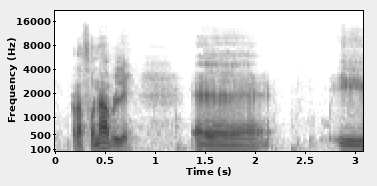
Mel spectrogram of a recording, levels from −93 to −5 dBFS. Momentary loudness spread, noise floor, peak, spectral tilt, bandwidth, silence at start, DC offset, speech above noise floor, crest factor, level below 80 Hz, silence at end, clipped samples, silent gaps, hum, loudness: 20 LU; -65 dBFS; -12 dBFS; -5.5 dB/octave; 15 kHz; 0.15 s; under 0.1%; 31 dB; 24 dB; -76 dBFS; 0 s; under 0.1%; none; none; -34 LUFS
